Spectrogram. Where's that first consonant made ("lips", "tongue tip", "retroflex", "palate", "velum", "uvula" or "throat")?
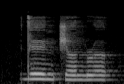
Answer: tongue tip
